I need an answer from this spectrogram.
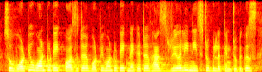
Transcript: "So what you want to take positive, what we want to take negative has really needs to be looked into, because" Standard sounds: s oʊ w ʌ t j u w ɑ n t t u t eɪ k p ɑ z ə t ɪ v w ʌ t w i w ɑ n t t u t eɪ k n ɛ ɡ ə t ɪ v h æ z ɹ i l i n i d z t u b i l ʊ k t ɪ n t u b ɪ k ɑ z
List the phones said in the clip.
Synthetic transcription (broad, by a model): s oʊ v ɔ t j u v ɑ n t t u t eɪ k p ɑ z ə t ɪ v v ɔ t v i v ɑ n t t u t eɪ k n ɛ ɡ ə t ɪ v h æ z ɹ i l i n i d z t u b i l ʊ k ɪ n t u b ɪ k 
